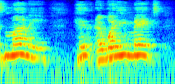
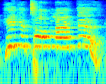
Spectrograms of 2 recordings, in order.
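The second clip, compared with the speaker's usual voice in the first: much higher, slower voice; high voice demo; 12 semitones higher than usual. Shown as a demonstration. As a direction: squeak it up to show the contrast. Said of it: "no matter what your man sound like normally".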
